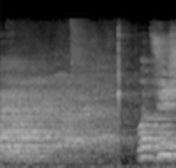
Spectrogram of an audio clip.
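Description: Indistinct crowd chatter echoing in a sports hall. It fades gradually, with a sharp click about one and a half seconds in and a brief drop almost to quiet near the end.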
